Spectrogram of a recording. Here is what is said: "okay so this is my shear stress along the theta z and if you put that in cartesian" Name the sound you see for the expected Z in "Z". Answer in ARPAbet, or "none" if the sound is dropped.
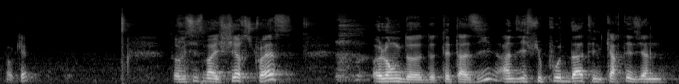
Z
